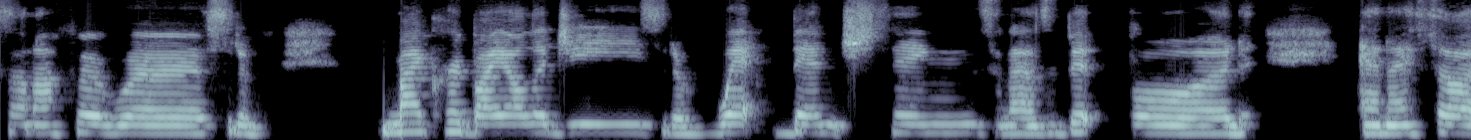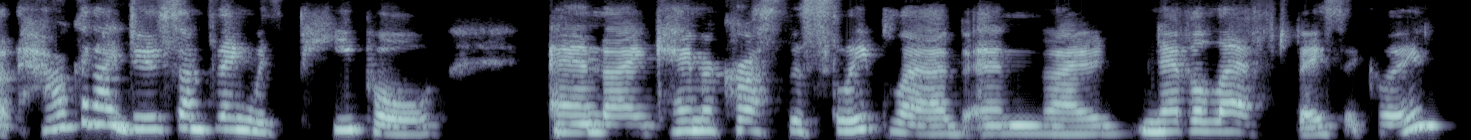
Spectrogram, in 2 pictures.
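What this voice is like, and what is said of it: Mixed international accent. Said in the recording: “I can detect a really mixed accent there ... my accent has never quite settled into one thing”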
